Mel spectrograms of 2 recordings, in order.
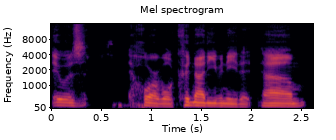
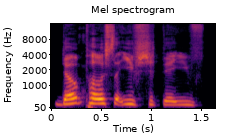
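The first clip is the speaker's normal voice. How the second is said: loud exasperated scolding; hammed-up forum rant; mock rant; 3 semitones higher, 7 dB louder than usual. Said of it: "Of course, I was kidding".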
